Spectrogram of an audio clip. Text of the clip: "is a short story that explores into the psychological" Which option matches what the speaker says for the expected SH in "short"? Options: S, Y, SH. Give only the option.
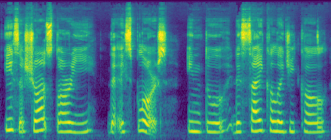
SH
